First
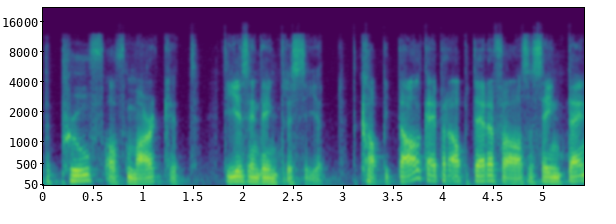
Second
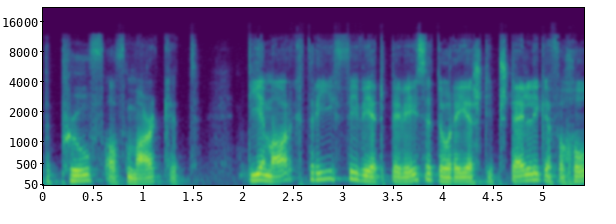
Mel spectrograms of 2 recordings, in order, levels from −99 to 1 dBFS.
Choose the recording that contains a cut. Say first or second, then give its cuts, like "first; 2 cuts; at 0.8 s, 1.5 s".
first; 2 cuts; at 1.7 s, 3.0 s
